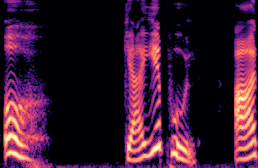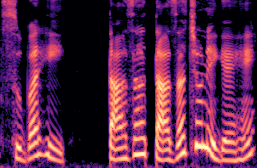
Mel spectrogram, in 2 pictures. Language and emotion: Urdu, surprised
